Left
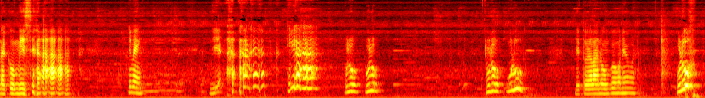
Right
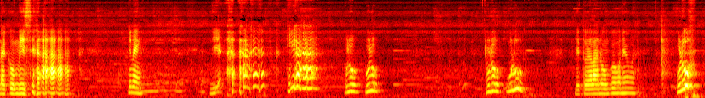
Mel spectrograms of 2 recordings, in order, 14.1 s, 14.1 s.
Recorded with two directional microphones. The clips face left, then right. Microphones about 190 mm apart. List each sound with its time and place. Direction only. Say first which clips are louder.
0.0 s speech: right 1 dB; 5° left (ahead or behind)
2.5 s speech: right 1 dB; 5° left (ahead or behind)
4.2 s speech: right 1 dB; 5° left (ahead or behind)
9.7 s speech: right 1 dB; centre (ahead or behind)
11.5 s speech: right 1 dB; 10° left (ahead or behind)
